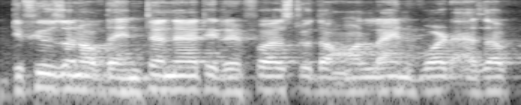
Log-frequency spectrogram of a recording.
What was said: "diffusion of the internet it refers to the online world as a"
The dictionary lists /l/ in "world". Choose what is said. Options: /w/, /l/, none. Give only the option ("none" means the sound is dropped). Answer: none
